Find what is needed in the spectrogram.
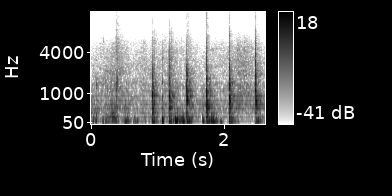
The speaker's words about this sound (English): Please knock loudly.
